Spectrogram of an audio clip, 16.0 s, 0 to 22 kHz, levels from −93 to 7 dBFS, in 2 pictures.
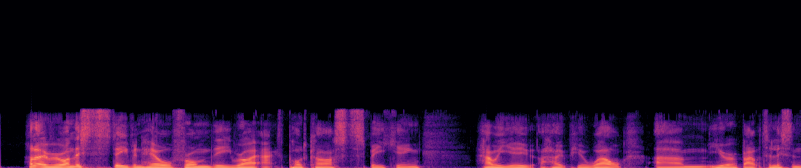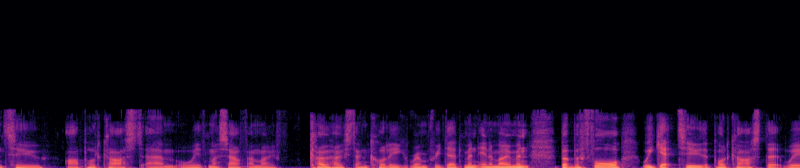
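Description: Speech over a Bluetooth mSBC headset link, band-limited to 8 kHz as that codec dictates, with no technical faults found.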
